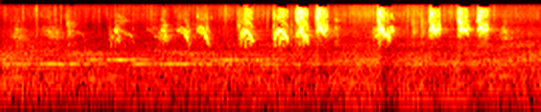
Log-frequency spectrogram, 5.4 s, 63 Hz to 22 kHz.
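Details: Sparrows chirping in a back alley, 28 January 2022, on the way along: a lively series of short, sharp, high notes, some paired and clustered, grows louder through the second half against a faint background hum.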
